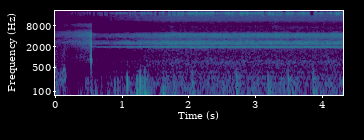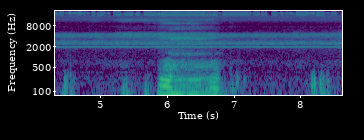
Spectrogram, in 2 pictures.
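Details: Sleeping dog snoring softly: low, rumbling breaths that come and go at irregular intervals, with one louder, rougher snort near the six-second mark, over a steady faint high hum in a quiet room.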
